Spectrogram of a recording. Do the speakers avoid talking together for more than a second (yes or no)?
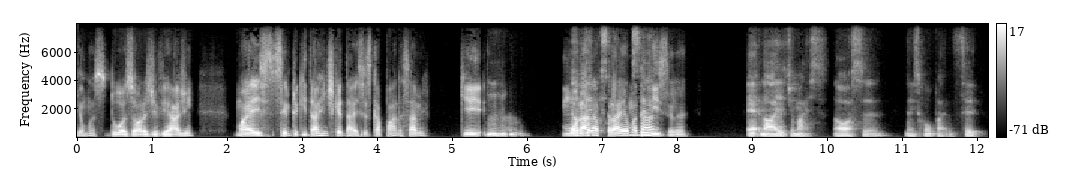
no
